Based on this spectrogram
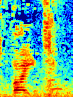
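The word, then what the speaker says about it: wyd: Afrikaans word for wide is vite, with a V.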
